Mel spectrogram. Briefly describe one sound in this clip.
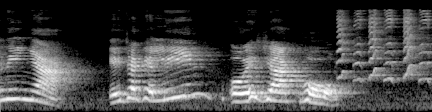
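A parrot chatters loudly in a squawky, voice-like way close by.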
